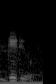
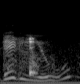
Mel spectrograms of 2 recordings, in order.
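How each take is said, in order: First: The words are reduced and run together. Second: Both words are said fully and separately. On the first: The speaker calls it right. "we say did you" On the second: The speaker calls it wrong. "Instead of saying did you"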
